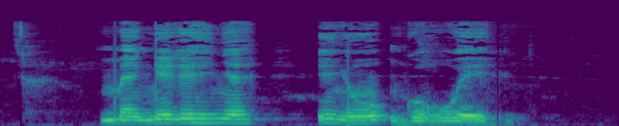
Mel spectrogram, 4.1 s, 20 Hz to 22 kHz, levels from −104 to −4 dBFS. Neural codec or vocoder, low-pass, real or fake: none; 10.8 kHz; real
